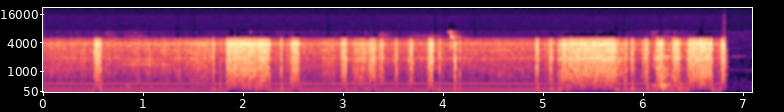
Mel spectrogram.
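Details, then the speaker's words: Arcing inside an electrical panel: irregular crackling, sizzling bursts over a steady hum, the final stage of electrical failure; shut down immediately and don't open the panel. "if you hear arcing that's critical I mean you would shut down immediately you wouldn't even drink it like open this panel at all it's just far too dangerous and arcing sounds like this"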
